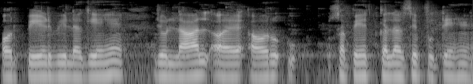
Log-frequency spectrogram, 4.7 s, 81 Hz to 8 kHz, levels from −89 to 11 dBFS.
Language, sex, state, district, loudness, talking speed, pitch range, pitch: Hindi, male, Uttar Pradesh, Lucknow, -20 LUFS, 165 wpm, 125-130 Hz, 125 Hz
